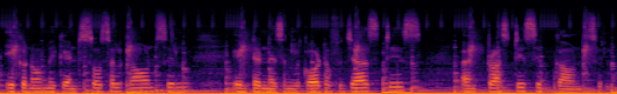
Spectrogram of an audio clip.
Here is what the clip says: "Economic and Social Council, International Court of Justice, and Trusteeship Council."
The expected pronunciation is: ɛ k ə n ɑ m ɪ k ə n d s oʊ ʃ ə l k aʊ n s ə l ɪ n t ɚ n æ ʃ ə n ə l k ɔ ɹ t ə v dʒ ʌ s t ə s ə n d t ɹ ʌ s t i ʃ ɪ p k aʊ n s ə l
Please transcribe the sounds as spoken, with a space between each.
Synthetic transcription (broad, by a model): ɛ k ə n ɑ m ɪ k ə n d s oʊ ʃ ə l k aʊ n s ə l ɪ n t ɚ n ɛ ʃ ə n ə l k ɔ ɹ t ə f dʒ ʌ s t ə s ə n d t ɹ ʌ s t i s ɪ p k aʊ n s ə l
